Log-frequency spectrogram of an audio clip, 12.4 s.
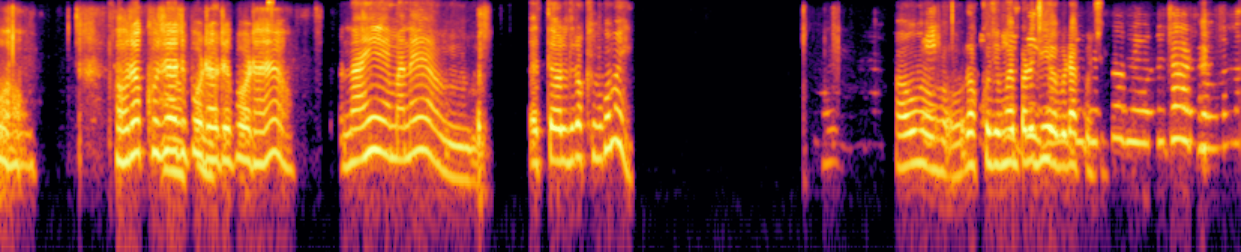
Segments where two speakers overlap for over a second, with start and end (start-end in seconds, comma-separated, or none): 9.3-11.1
